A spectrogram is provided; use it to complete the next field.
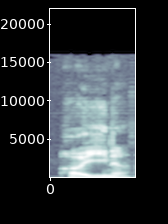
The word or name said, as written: Ajna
